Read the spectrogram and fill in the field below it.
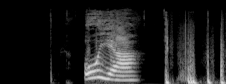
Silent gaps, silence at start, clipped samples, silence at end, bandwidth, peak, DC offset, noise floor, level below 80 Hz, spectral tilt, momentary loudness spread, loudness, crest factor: none; 0.85 s; under 0.1%; 0 s; 14.5 kHz; -2 dBFS; under 0.1%; -51 dBFS; -30 dBFS; -5.5 dB/octave; 11 LU; -15 LUFS; 14 dB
